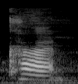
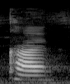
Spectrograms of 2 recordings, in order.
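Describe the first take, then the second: First: The vowel is full and clear. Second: The same.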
